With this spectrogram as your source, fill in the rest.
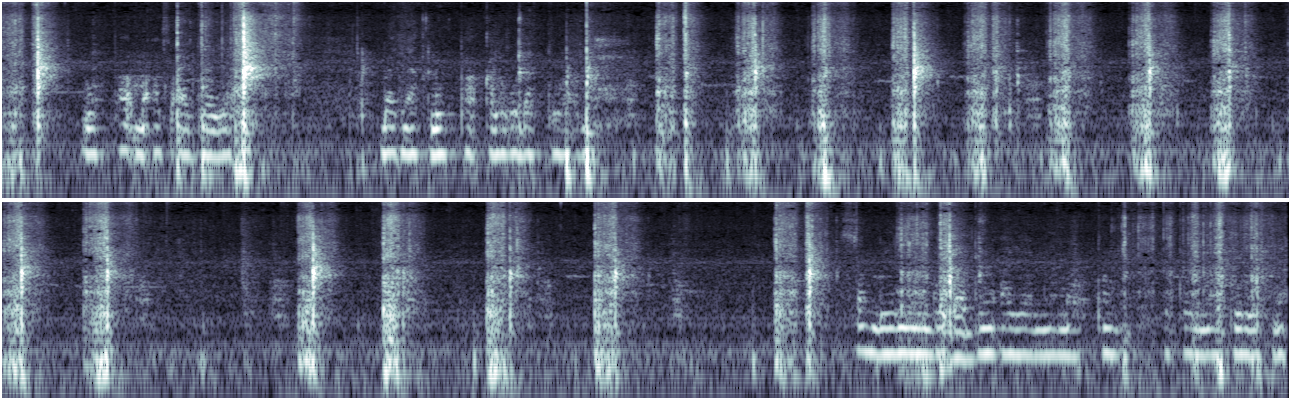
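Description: A knife chops through an onion onto a plastic board with sharp, regular taps.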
